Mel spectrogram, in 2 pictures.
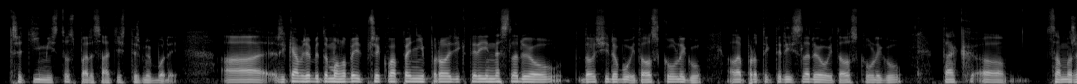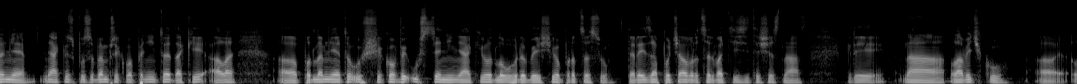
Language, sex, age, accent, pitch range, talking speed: Czech, male, 20-39, native, 100-115 Hz, 160 wpm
